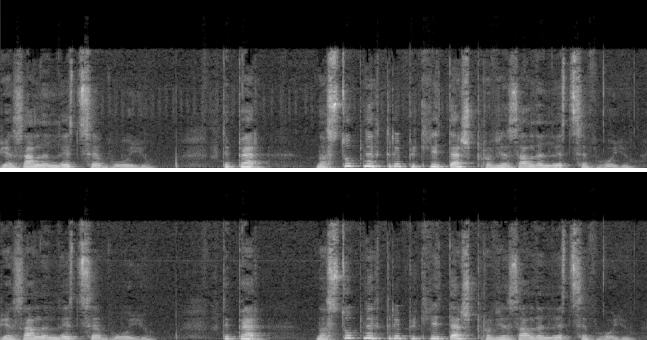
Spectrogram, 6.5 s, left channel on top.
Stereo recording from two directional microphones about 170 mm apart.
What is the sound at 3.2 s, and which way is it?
Speech, 20° left (ahead or behind).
